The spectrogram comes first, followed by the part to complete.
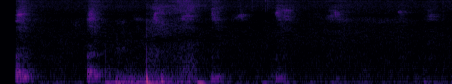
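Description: Faint scratchy rustling with a few soft low bumps in the first second, then near silence.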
